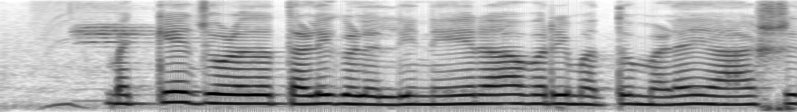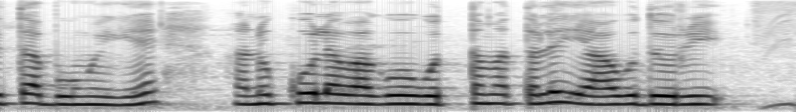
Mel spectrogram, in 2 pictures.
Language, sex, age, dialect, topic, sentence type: Kannada, female, 25-30, Central, agriculture, question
